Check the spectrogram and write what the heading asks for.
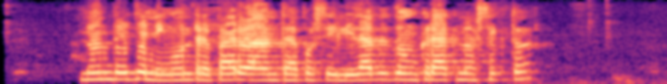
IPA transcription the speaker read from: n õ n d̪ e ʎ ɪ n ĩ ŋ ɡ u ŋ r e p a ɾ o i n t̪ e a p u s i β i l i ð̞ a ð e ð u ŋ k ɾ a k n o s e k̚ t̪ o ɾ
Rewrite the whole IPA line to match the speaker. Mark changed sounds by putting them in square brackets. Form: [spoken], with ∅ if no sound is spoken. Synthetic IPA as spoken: n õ n d̪ e ʎ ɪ n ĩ ŋ ɡ u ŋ r e p a ɾ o [a] n t̪ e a p [o] s i β i l i ð̞ a ð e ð u ŋ k ɾ a k n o s e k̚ t̪ o ɾ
